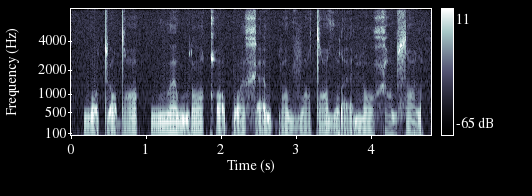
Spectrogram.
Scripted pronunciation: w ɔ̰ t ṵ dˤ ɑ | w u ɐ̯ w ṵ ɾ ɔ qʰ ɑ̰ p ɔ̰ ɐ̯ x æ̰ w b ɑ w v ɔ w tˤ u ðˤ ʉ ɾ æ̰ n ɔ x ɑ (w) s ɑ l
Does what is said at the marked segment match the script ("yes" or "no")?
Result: yes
